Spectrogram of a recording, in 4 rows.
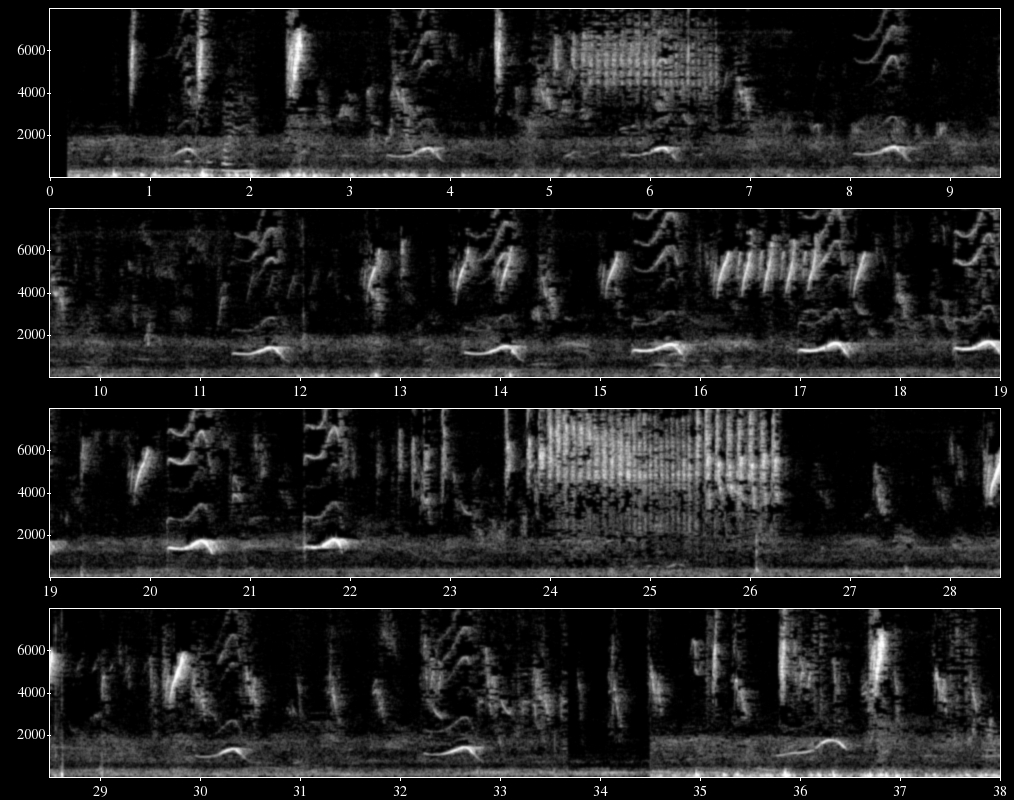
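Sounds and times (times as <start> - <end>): high bird chirps: 0.7 - 7.0, 28.0 - 38.0.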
